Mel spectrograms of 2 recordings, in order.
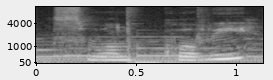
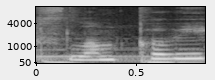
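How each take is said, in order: First: The consonant after the S is a W. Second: The consonant after the S is an L. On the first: The speaker calls it right. "the L with like the line is pronounced as a W" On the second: The speaker calls it wrong. "that I've been saying in my videos"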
